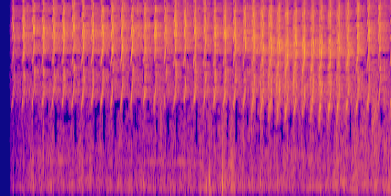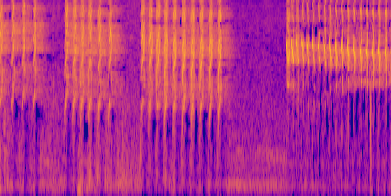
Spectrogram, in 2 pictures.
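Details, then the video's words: Long-tailed shrike (cendet) from Java, a lively 'gacor' singer in 'full isian' style. Rapid sharp high chips repeat about three to four per second in long runs with short pauses, then a rising whistled trill at the end. "cendet Jawa gacor full isian"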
